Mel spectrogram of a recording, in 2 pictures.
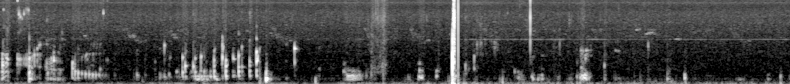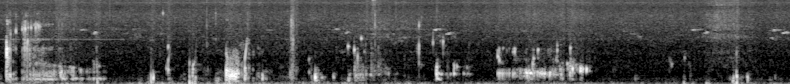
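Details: Irregular low gurgles, rumbles and squelches in bursts from the belly of a person resting on a full stomach after overeating, following a gummy that increased appetite; ordinary digestive bowel sounds (borborygmi).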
